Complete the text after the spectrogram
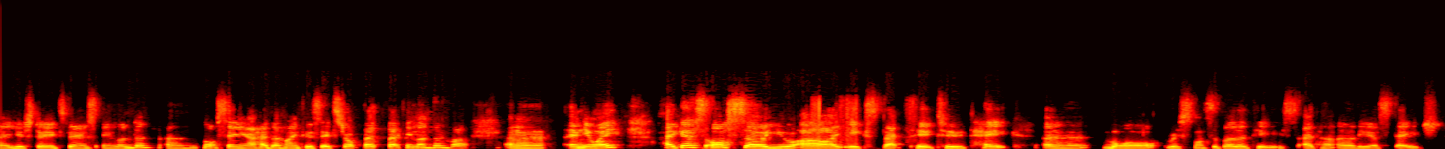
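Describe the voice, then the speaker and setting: A woman's voice: mid-range voice, darkish tone, no room sound, poor audio. A woman in her twenties speaking on a conference panel, hedging often with fillers and restarts.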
